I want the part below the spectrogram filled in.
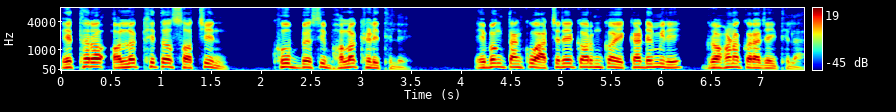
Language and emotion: Odia, neutral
